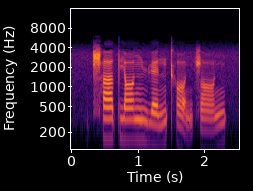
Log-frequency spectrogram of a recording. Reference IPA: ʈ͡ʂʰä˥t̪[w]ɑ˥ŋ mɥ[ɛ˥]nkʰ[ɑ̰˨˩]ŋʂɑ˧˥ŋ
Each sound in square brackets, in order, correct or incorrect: incorrect, incorrect, correct

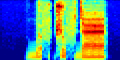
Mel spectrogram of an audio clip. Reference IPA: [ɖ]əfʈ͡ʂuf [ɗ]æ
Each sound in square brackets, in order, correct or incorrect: incorrect, incorrect

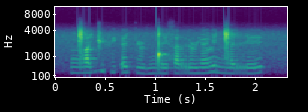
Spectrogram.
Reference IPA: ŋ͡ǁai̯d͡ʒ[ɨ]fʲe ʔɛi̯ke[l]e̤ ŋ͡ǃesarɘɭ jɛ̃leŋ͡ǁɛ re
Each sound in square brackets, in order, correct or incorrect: correct, incorrect

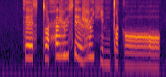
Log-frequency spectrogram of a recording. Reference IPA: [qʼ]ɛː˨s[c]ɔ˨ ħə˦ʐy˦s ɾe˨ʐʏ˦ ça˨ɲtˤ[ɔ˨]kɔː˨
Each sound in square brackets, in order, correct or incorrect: incorrect, incorrect, incorrect

